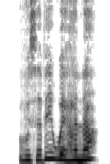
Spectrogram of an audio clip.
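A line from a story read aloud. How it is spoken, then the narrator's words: Little girl stammering. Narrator (French): bredouille la fillette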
